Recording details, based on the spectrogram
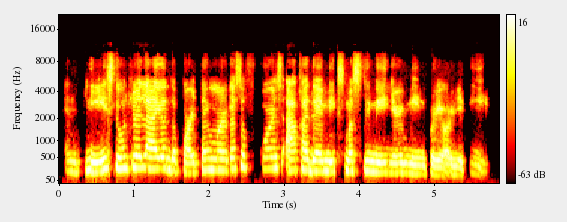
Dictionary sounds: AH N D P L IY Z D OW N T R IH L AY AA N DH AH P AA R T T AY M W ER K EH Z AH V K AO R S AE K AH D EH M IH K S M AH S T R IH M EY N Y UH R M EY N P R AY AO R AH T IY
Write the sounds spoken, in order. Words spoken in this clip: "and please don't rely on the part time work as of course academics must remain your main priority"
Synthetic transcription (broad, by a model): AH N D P L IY S D OW N T R IH L AY AA N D AH P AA R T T AY M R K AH S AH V K AO R S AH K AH D EH M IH K S M AH S T R IH M EY N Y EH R M EY N P R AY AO R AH T IY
